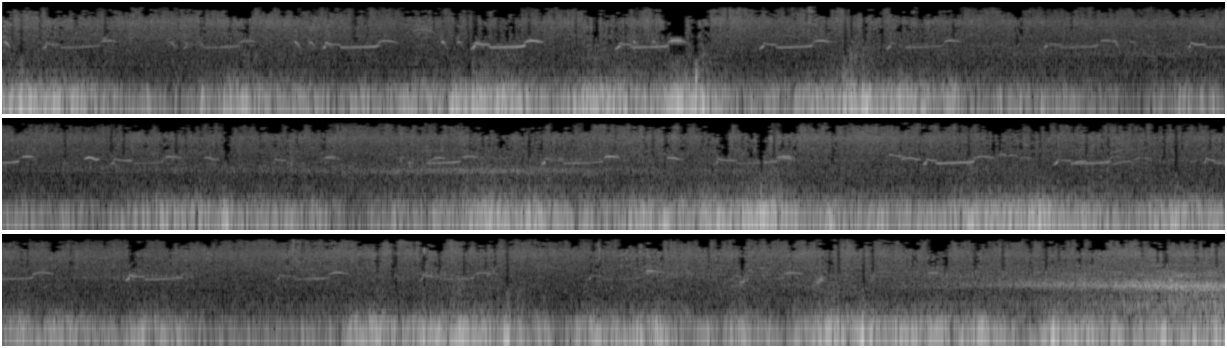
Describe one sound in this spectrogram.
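Wind blows in gusts, rumbling across the microphone outdoors.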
